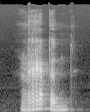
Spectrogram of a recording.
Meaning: to rap (speak lyrics in the style of rap music)
- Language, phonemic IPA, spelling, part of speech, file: Dutch, /ˈrɛpə(n)/, rappen, verb, Nl-rappen.ogg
